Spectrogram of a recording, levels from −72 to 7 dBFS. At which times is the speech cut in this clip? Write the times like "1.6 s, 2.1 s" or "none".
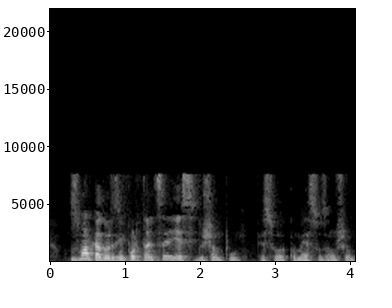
2.7 s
